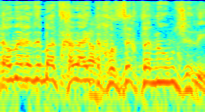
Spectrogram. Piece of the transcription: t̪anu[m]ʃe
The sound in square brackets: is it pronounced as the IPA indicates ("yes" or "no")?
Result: yes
